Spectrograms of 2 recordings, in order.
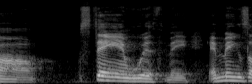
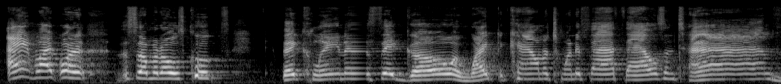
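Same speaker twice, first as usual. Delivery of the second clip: loud and emphatic, higher; 7 semitones higher, 6 dB louder than usual. Real, not acted. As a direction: declare it loudly. Emphatic rant about cooks.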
